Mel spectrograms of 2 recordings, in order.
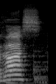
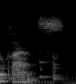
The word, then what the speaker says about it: Reims: Stade de Reims after that in the Ligue.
